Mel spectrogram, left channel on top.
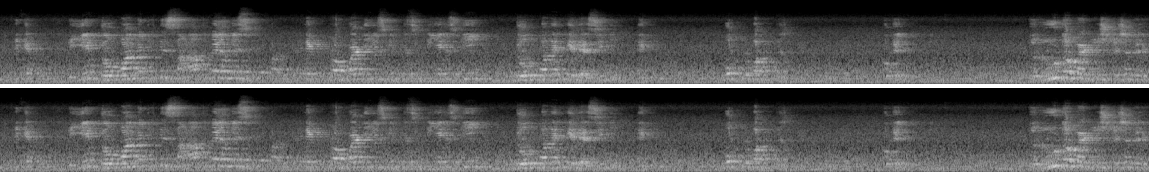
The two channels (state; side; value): noise; right; rumble, 20 dB below the sound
